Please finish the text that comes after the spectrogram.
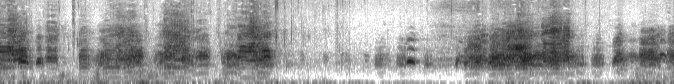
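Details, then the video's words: Domestic geese calling in bursts of raucous, nasal honks, a quieter lull in the middle, then another loud cluster of overlapping honks from several birds. "Domestic Geese Sound"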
